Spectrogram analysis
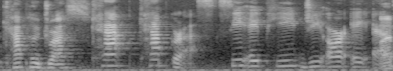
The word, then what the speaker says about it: Capgras: CAPGRAS. I pronounce it Capgras.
